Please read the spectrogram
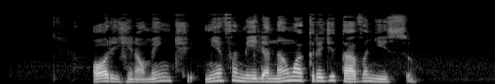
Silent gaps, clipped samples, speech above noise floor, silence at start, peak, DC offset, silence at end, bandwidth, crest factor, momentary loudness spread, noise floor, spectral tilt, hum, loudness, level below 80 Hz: none; under 0.1%; 40 dB; 0.95 s; -2 dBFS; under 0.1%; 0.8 s; 11.5 kHz; 20 dB; 12 LU; -60 dBFS; -6 dB/octave; none; -21 LUFS; -66 dBFS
